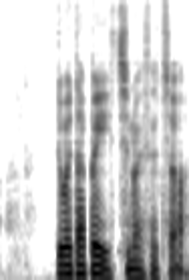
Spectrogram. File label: "beit", Welsh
